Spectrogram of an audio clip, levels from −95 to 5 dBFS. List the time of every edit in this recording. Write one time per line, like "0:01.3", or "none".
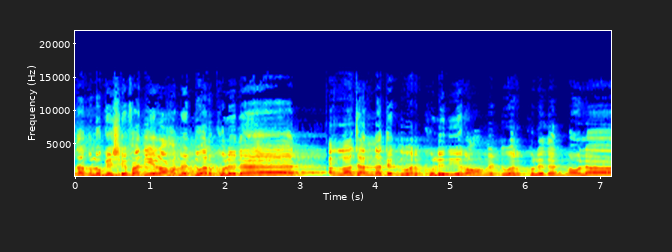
0:03.2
